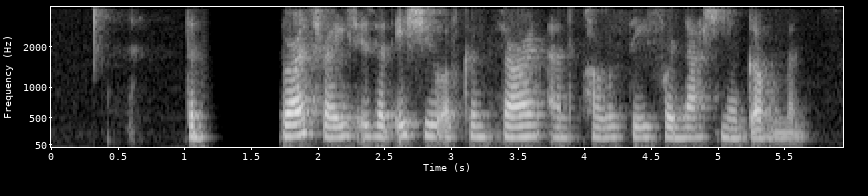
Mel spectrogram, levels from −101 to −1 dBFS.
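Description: From 1.13 to 1.75 s, a fading buzz then silence before the sound resumes intact: a call audio freeze, likely delayed packets emptying the jitter buffer.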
